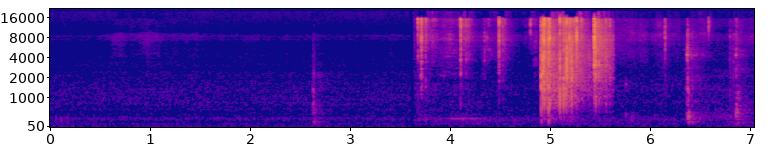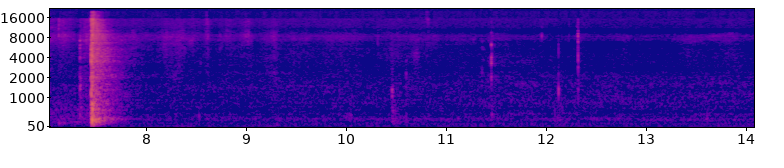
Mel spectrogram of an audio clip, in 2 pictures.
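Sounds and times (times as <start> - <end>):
ice cubes clattering and clinking: 4.9 - 5.6.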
